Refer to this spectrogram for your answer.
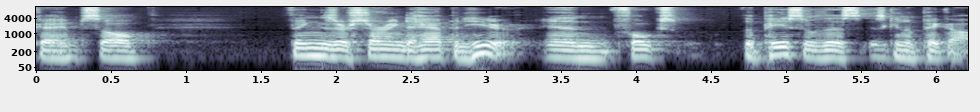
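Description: A man's ordinary speaking voice, medium in pitch, with fairly even intonation at a fairly slow pace. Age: 50s. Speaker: farm equipment podcast host. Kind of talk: casual interview chat.

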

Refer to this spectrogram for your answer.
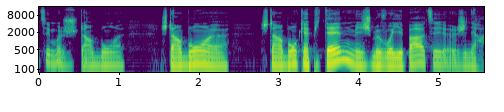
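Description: The voice has a dark, mellow tone and fairly even intonation at a moderate pace. The sound is dry and close, with no echo. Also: man. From France. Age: 30s. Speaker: healthcare company executive. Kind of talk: casual chat.

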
